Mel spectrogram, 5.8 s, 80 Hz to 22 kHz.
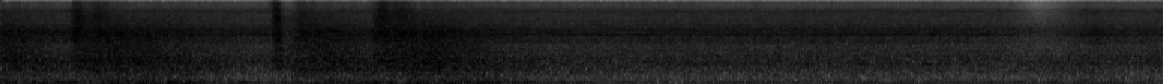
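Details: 1982 Ford LTD Crown Victoria stock 302 V8 with vapor lock problems, after in-tank fuel pump install and adjusting over-advanced timing: even idle with steady low rumble settling to a quieter note; idling smoothly.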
